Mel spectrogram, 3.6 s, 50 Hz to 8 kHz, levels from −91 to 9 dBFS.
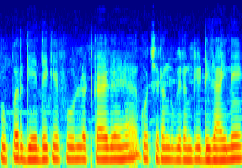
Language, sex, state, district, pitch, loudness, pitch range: Hindi, male, Chhattisgarh, Bastar, 165 Hz, -13 LUFS, 160-170 Hz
